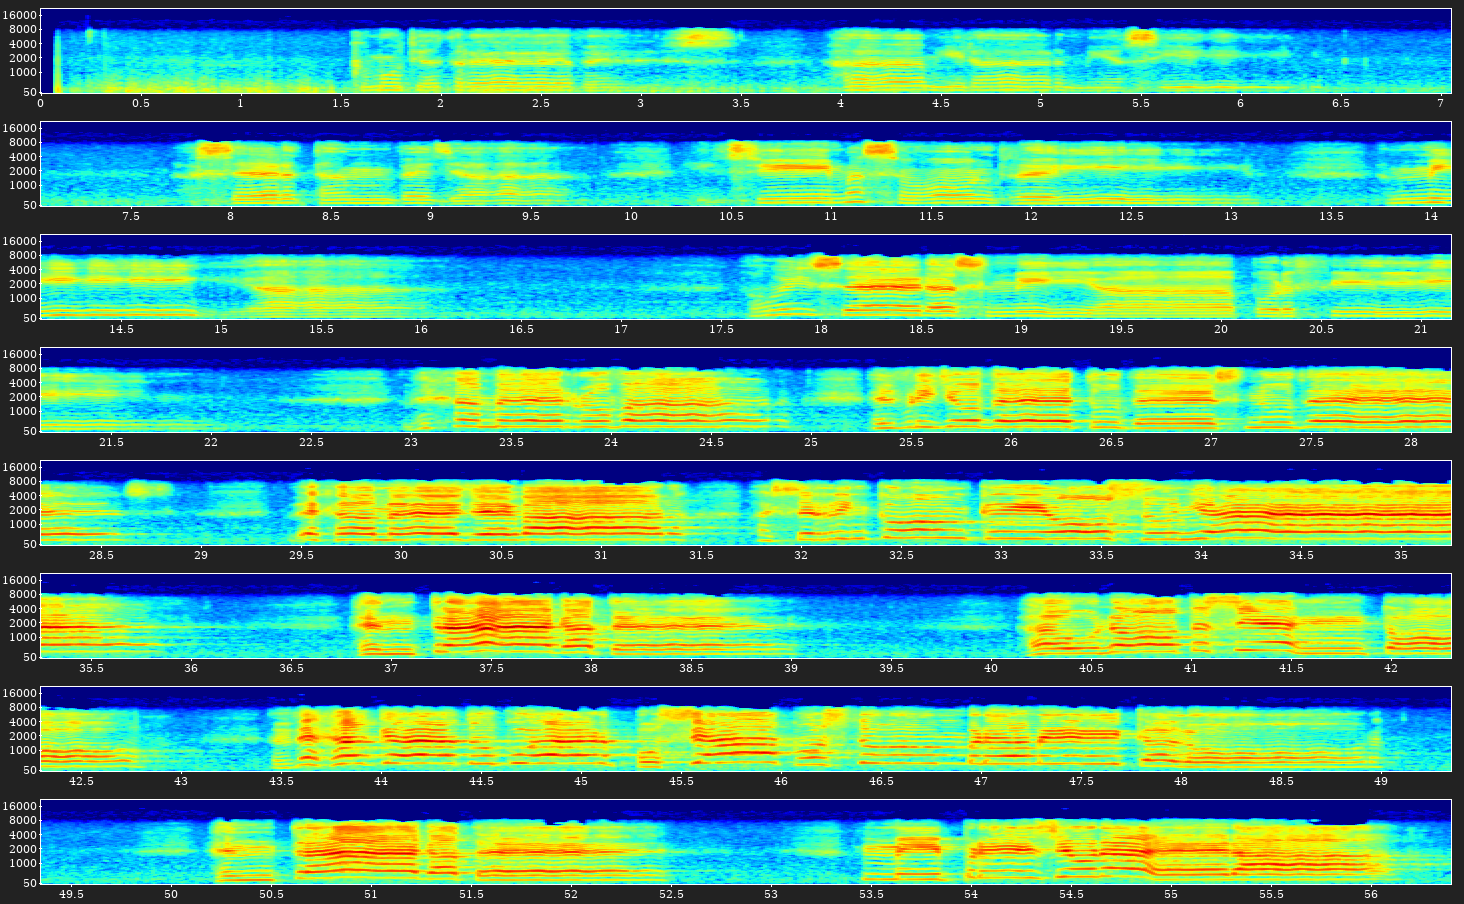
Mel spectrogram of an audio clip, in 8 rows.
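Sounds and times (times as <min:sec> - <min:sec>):
man singing with vibrato: 0:01.6 - 0:06.5, 0:07.7 - 0:16.1, 0:17.6 - 0:22.1, 0:23.0 - 0:36.1, 0:36.8 - 0:39.2, 0:40.1 - 0:49.1, 0:50.2 - 0:52.7, 0:53.4 - 0:56.3.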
